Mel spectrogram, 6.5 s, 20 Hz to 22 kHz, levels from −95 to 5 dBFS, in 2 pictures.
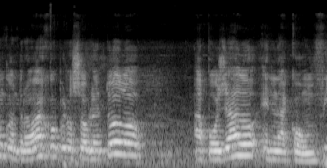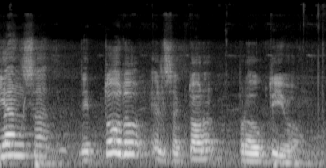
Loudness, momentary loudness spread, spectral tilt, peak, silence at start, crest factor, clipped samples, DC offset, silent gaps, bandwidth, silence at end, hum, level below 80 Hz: -17 LUFS; 12 LU; -6.5 dB/octave; 0 dBFS; 0 s; 16 dB; under 0.1%; under 0.1%; none; 9.6 kHz; 0 s; none; -46 dBFS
